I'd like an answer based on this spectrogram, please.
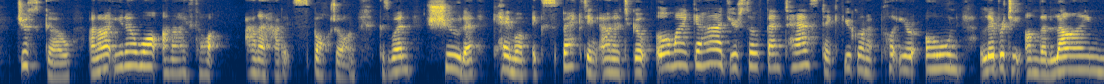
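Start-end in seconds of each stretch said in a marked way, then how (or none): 6.5-11.1 put-on American accent. Retelling what Shula expected Anna to say, in an American accent. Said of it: "I don't know why I'm doing that in an American accent".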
